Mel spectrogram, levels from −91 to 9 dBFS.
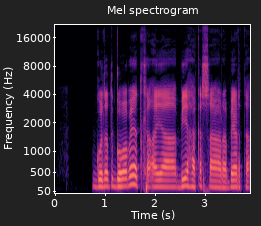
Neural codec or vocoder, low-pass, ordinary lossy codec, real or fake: none; none; none; real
